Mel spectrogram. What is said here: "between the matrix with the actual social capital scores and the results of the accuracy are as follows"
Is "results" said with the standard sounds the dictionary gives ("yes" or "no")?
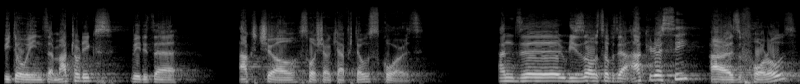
yes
